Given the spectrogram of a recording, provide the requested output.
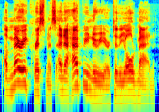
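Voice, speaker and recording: A man's voice: a little high, very animated, normal speed, pitched above the performer's own voice. A man voicing a jovial young man who speaks with a hearty, lilting tone. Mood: merry. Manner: lilting, toasting tone.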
